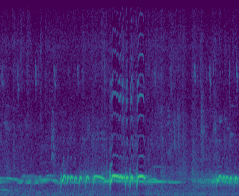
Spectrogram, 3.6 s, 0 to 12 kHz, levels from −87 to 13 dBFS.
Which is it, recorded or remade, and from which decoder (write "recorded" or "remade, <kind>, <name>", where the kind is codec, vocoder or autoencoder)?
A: recorded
